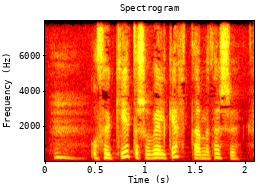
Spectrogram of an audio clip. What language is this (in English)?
Icelandic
